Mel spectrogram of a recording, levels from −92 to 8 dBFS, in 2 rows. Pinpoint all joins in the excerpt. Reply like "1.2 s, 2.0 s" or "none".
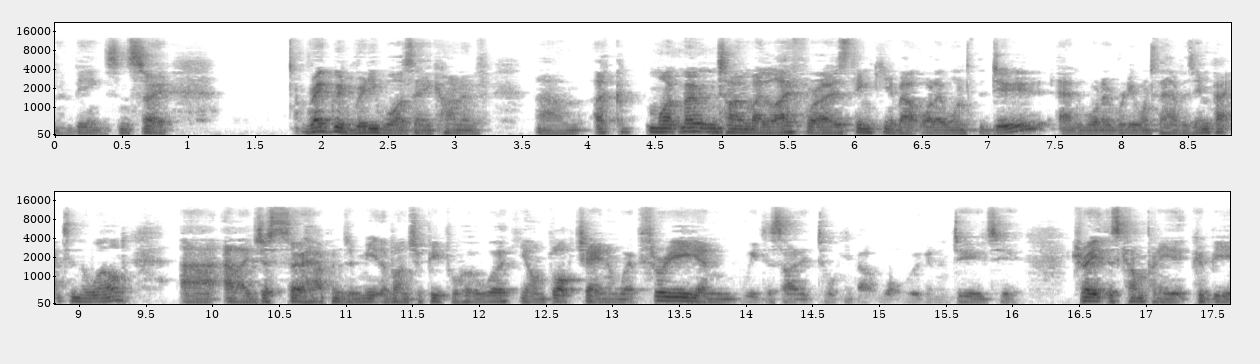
none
